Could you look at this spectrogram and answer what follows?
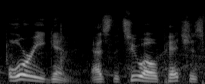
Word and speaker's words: Oregon: of the state oregon it's not organ oregon as the 2-0 pitch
